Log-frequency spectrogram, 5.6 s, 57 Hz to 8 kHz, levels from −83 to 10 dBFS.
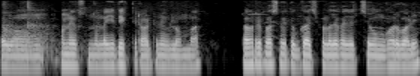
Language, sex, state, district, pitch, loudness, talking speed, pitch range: Bengali, male, West Bengal, Purulia, 115 Hz, -18 LUFS, 195 wpm, 110-120 Hz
